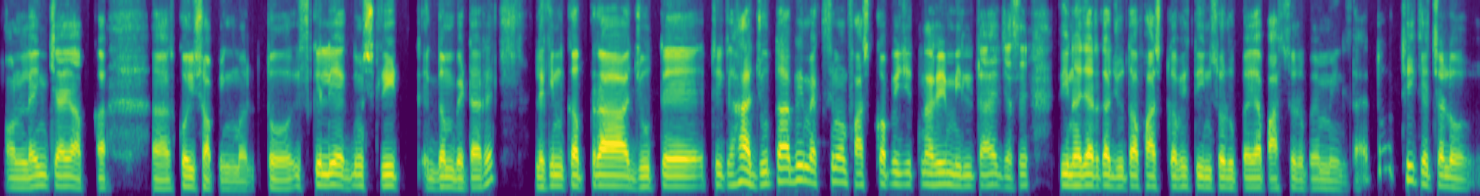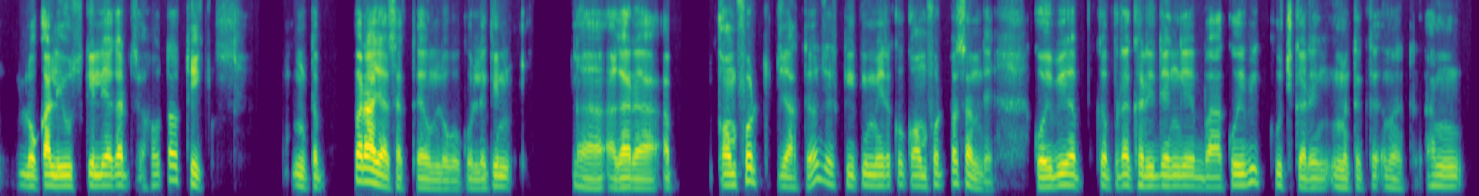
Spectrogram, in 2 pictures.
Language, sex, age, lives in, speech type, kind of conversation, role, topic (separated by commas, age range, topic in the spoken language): Hindi, male, 55-59, India, conversation, podcast, guest, Budget tight ho, toh style ko naya look dena kahaan se shuru karoge?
